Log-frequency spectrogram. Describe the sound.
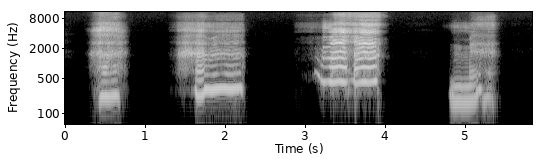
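A voice mockingly imitates a pop singer's singing with four separate breathy, sighing vocal phrases, each a wavering held tone separated by silence.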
